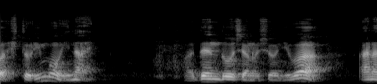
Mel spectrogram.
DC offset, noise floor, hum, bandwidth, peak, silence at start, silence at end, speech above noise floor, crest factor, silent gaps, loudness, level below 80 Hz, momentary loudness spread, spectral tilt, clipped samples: under 0.1%; -68 dBFS; none; 10.5 kHz; -6 dBFS; 0 s; 0 s; 42 dB; 22 dB; none; -26 LUFS; under -90 dBFS; 9 LU; -4.5 dB/octave; under 0.1%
